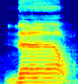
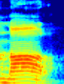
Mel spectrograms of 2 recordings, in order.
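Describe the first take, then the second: First: NAR with a thin, front A, close to "naer"; light A. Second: NAR with a dark, back "aa"; heavy A error. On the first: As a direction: keep the long A of Nar light and forward. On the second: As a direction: thicken the long A of nar towards "naar" as in "far". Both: Shown as a demonstration. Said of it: "Et c'est pas nar".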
